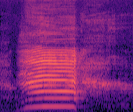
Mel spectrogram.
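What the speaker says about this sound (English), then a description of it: "we have a wonderful team of Dexter cattle who are around here somewhere" A single long, loud moo from a Dexter cow on open downland, rising in and holding steady for about a second before cutting off, with faint outdoor ambience after.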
